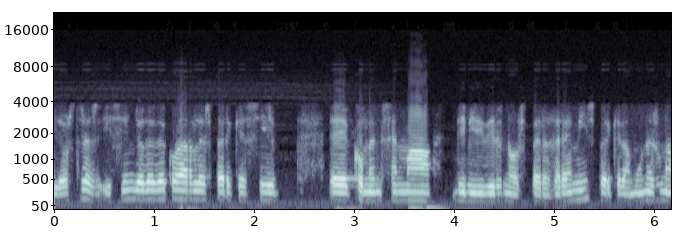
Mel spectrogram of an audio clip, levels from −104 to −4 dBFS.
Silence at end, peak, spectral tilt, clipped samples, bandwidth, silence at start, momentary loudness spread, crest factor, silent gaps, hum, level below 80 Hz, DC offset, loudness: 0 s; -8 dBFS; -7 dB/octave; under 0.1%; 8 kHz; 0 s; 8 LU; 14 dB; none; none; -62 dBFS; under 0.1%; -24 LUFS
